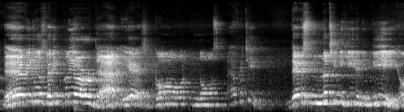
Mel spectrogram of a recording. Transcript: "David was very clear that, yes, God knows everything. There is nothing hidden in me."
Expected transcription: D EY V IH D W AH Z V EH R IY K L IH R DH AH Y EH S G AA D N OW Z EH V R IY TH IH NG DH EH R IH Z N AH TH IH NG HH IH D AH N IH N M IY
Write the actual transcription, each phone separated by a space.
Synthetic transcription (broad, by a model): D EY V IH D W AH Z V EH R IY K L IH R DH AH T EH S G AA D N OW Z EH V R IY T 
